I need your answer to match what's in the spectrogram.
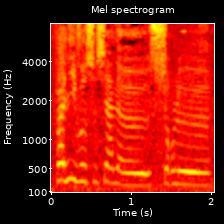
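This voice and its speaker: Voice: mid-range voice, unhurried. Person in their twenties, keeps fumbling for the word, street noise behind. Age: 20s. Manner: groping for words. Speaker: passer-by interviewed in the street. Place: city street outdoors. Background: traffic.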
